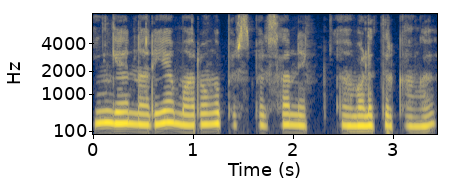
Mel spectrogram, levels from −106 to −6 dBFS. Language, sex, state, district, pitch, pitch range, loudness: Tamil, female, Tamil Nadu, Nilgiris, 210 Hz, 200-230 Hz, -15 LUFS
